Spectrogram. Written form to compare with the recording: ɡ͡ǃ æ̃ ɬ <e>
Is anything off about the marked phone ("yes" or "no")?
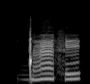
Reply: no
